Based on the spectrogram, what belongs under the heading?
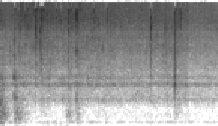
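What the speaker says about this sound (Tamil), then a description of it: "இஞ்சி பூண்டு வெங்காயத்தை நல்லா எண்ணெயில் வணக்கிக்கலாம்." Ginger, garlic and onion sizzling and crackling in hot oil and ghee, a steady soft frying hiss with small pops and the occasional scrape of stirring.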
